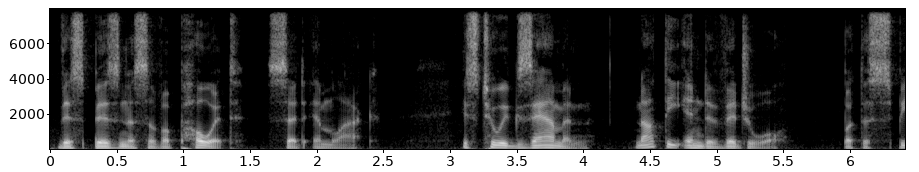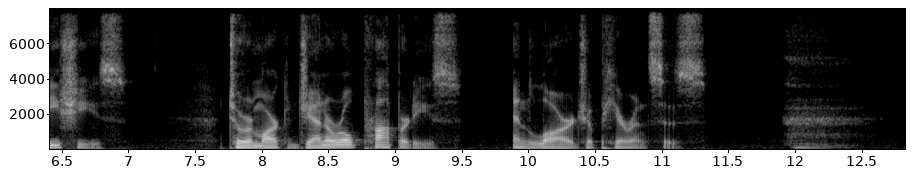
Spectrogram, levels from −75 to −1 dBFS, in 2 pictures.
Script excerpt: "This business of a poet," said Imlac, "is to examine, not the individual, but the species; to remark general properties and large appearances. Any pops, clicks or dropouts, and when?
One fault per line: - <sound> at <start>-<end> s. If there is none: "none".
- sigh at 11.9-12.7 s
